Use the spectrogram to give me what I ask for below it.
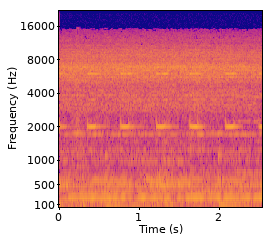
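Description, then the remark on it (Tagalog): Hospital machines at Medical City in Pasig beep in a steady, repeating pattern of short high-pitched tones over a constant low electrical hum, with no one speaking, while medical workers attend a patient. “sa gitna ng tunog ng mga makina.”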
